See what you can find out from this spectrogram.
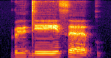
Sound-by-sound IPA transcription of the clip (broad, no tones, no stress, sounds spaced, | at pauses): ɽ ʏː d̪ eː θ ɜː kʷ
